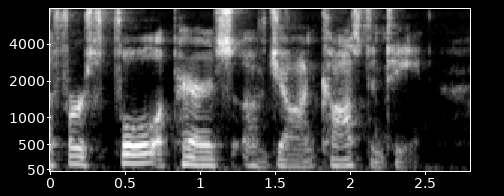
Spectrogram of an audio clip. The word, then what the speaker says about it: Constantine: appearance of John Constantine, or should I say John Constantine, as Alan Moore pronounces the name. I mean, he created the character, so maybe we're supposed to say Constantine. It doesn't come right off my tongue. I've heard it Constantine for so long, but anyway, I digress.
